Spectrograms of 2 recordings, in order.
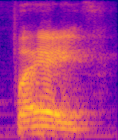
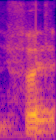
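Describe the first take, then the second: First: It is said with a Canadian French accent. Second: It is said with a France French accent. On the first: "in Canada" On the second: "in France"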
